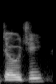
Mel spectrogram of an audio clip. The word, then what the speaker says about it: Doge: Like people, he calls it doji, but it's spelled D O G E, and okay.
